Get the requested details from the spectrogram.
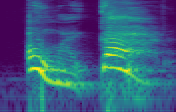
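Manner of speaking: very loud, full, booming yell. The father yells while staring into a little mirror. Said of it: "Yelled the father".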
